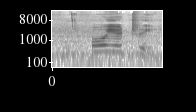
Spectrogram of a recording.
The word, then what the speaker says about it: poetry: Po, when you pronounce po, you put stressed, that's why it is stressed. At, unstressed, and re, unstressed.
